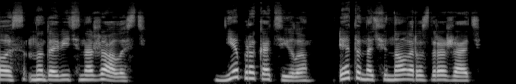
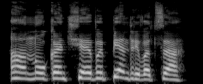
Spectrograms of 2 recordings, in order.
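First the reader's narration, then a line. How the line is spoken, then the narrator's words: Full-lunged bellow. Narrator (Russian): гаркнула во всю мощь легких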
